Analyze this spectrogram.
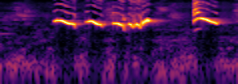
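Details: Orange-headed thrush, also called anis kembang or punglor kembang, singing loudly as a lure to stimulate other birds: clear whistled phrases sliding down and wavering, with a short pause, then a final bright descending whistle.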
